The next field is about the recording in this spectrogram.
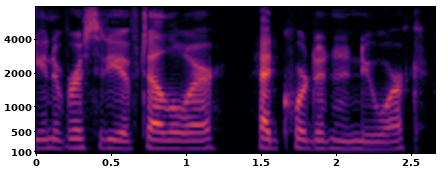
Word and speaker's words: Newark: He said, "We pronounced Newark wrong. ! The city in Delaware is pronounced Newark. So it's Newark, Delaware, which is different. – Newark, Delaware, mm-hmm. which is different from the city in New Jersey.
